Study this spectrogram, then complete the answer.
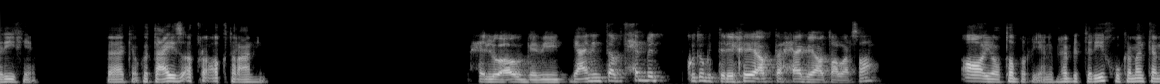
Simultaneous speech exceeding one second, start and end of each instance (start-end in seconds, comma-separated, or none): none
